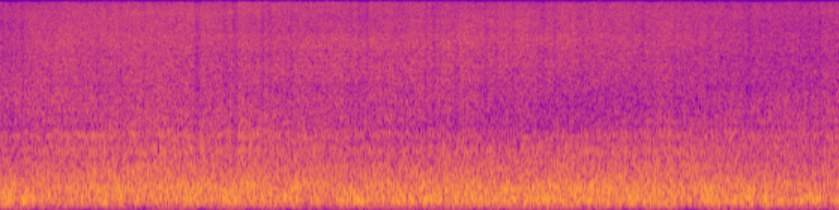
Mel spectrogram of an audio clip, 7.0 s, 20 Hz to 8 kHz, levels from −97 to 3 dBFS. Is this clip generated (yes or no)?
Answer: no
